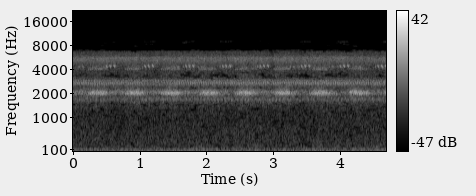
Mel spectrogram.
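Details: Night-time chorus of crickets amid blowing wind, a dense high-pitched pulsing trill that throbs in evenly spaced bursts roughly every half second, with a soft low background hum.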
